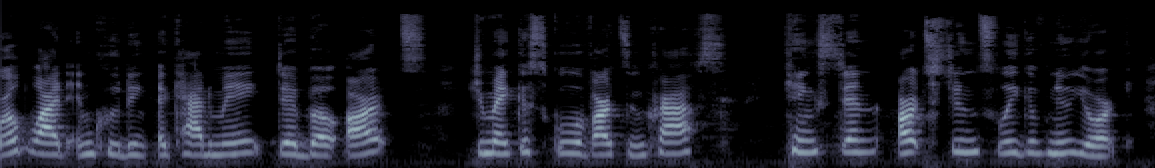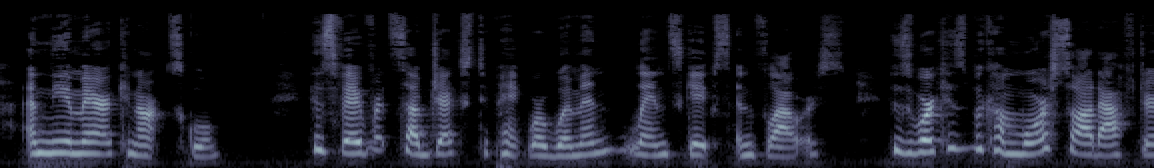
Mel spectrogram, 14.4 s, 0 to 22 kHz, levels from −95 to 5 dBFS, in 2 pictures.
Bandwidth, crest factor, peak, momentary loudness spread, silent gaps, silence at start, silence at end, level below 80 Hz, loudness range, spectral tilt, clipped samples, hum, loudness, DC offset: 16.5 kHz; 22 dB; -14 dBFS; 13 LU; none; 0 s; 0 s; -82 dBFS; 3 LU; -2.5 dB/octave; under 0.1%; none; -36 LUFS; under 0.1%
